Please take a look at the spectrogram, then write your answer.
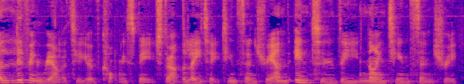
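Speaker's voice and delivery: ordinary talk, nothing marked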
